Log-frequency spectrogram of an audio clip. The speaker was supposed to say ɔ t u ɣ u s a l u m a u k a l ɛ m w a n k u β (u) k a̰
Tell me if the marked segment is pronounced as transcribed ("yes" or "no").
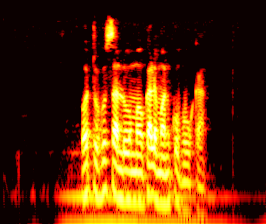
yes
